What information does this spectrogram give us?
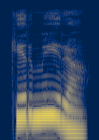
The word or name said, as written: ಕಿರ್ಮೀರ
